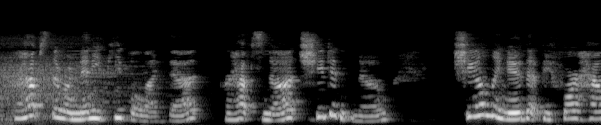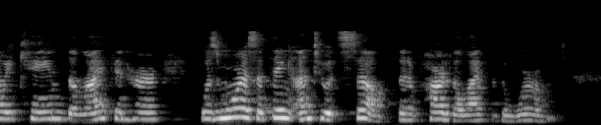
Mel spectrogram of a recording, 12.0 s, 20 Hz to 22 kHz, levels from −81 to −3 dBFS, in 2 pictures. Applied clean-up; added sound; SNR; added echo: classical method WPE with log-MMSE.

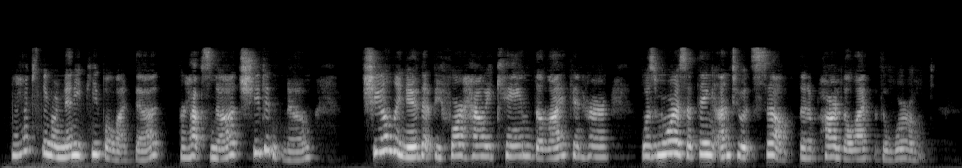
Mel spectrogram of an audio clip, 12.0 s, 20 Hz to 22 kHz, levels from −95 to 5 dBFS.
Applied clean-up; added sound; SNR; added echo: neural mask model DeepFilterNet 3.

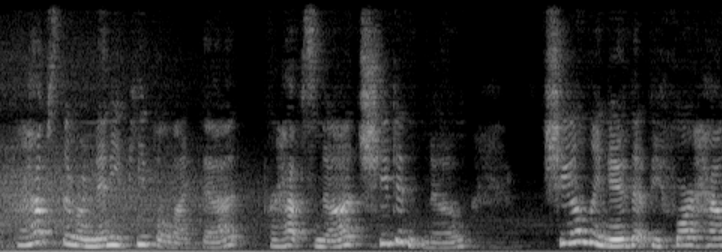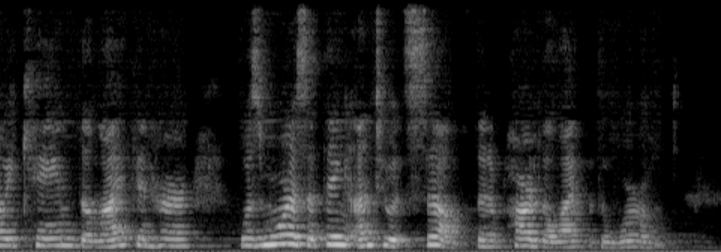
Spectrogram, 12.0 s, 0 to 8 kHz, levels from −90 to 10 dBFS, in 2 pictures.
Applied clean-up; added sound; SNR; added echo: none; Gong; 19 dB; reverberation time 0.3 s.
